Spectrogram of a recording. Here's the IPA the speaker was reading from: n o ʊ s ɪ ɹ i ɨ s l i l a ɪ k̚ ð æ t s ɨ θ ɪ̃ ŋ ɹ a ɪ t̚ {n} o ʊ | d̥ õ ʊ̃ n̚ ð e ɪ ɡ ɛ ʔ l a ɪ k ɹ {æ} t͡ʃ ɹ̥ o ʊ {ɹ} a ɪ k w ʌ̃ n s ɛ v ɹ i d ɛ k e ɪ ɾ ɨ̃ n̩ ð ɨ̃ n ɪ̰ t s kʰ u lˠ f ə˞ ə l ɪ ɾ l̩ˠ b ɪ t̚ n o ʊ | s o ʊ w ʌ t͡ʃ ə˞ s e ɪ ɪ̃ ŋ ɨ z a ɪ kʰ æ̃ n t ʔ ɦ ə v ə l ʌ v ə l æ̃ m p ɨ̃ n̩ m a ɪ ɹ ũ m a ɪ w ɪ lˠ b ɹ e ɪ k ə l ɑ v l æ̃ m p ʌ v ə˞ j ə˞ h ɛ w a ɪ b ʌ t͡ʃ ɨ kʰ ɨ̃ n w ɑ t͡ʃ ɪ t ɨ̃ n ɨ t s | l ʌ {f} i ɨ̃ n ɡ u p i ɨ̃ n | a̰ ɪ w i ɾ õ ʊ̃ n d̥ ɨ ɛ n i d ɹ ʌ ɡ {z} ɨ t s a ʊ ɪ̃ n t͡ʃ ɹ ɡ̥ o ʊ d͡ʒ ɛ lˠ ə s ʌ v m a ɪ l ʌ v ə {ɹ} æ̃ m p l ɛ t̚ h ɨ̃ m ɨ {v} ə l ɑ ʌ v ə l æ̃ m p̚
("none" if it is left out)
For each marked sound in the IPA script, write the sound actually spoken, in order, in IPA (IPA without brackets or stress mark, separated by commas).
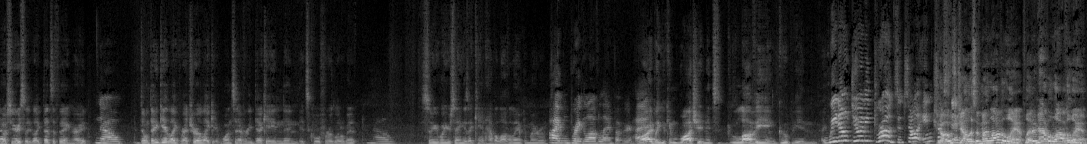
n, ɛ, l, v, z, l, v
